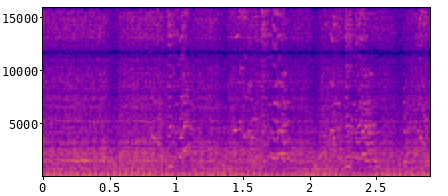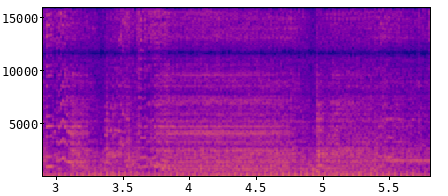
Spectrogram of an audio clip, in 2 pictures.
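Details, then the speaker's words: Worn ball joints, both upper and lower, non-greaseable with cracked boots letting in dirt and water: repeated high, dry creaking squeals a few times per second as the steering is turned or the suspension moves. "so here's what a bad ball joint sounds like when you turn the steering wheel or your suspension moves"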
